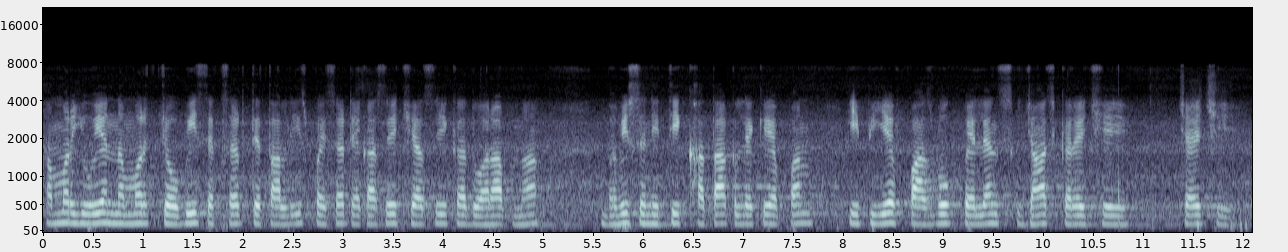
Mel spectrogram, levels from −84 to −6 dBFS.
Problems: background sounds at intervals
